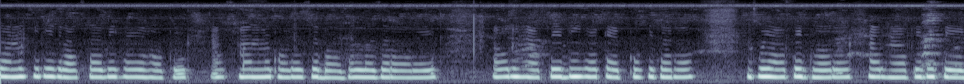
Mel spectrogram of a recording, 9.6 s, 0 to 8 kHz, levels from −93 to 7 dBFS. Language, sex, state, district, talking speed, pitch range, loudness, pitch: Hindi, female, Punjab, Pathankot, 200 wpm, 255-270 Hz, -14 LUFS, 265 Hz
